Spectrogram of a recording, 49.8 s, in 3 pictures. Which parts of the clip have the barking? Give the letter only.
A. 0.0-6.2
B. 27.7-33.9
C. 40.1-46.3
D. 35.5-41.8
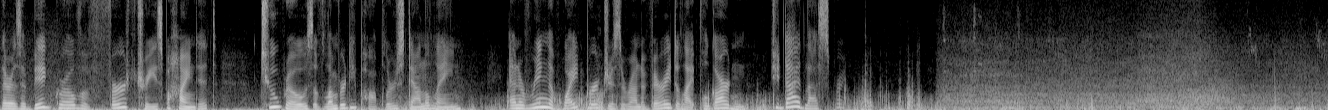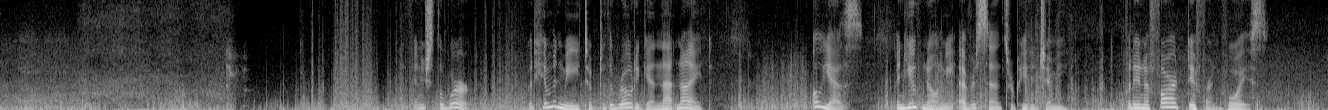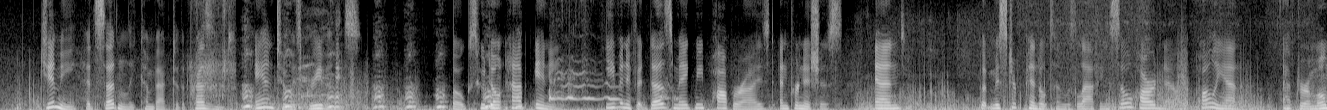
D.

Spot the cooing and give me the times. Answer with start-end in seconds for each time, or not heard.
not heard.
